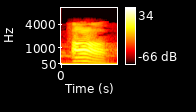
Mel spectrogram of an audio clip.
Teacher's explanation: منہ اور آواز کھول کر مگر بغیر کھینچے، بغیر جھٹکا دیے ادا کرنا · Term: زبر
